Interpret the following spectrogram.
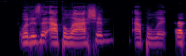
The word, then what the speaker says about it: Appalachian: Appalachian. Appalachian. No, I did it wrong. You were very close. Appalachin.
